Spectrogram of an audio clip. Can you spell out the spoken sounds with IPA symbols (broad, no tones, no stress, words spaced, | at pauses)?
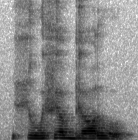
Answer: çufʲɔ bʲɔɾu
